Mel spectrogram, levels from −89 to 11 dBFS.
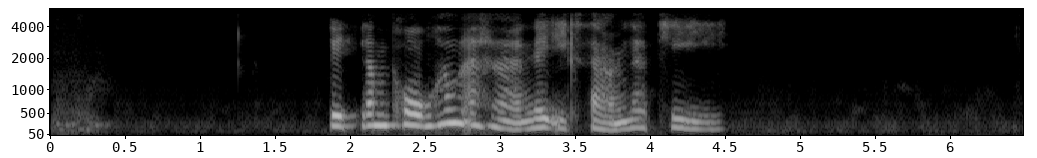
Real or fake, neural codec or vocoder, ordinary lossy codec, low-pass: fake; codec, 16 kHz, 2 kbps, FreqCodec, smaller model; none; 5.4 kHz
